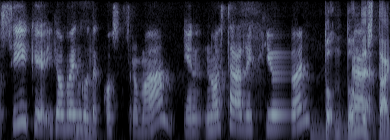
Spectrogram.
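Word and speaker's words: Кострома: quieren la que no tiene el acento se pronuncia como aunque si yo digo a mi ciudad se llama kostromá pero en ruso le llamamos trama castro y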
